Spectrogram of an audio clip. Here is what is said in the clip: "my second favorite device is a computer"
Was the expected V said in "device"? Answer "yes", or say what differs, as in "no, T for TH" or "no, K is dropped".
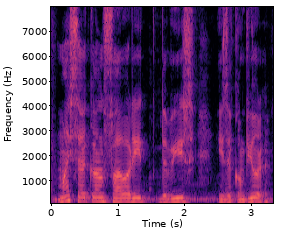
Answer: no, B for V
